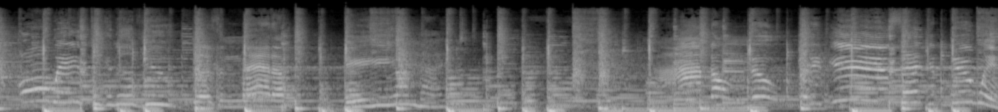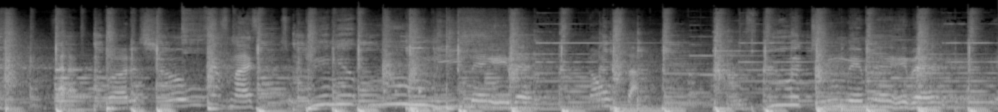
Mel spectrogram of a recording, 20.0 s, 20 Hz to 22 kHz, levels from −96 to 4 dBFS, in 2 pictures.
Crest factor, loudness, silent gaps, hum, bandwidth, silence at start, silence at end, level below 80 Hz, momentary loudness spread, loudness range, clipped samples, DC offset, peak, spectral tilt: 18 dB; -23 LUFS; none; none; 16.5 kHz; 0 s; 0 s; -30 dBFS; 6 LU; 3 LU; under 0.1%; under 0.1%; -4 dBFS; -4.5 dB/octave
